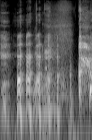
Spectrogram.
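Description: A person coughs in a run of short, quick bursts, then gives one louder, longer cough at the end.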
